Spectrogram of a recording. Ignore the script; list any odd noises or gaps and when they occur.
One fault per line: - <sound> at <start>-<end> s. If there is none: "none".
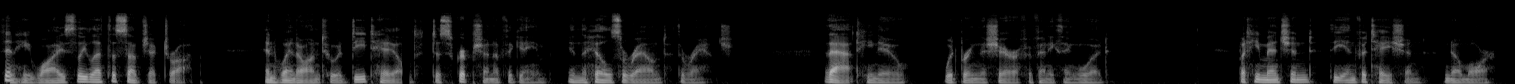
- dropout at 4.0-4.1 s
